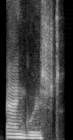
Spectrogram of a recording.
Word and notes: anguished: Indian

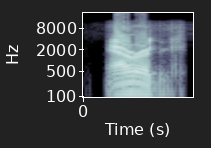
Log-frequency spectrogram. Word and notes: areg: American English

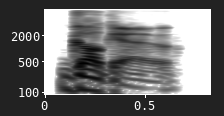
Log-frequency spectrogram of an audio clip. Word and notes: à gogo: British English

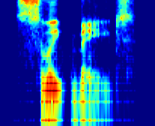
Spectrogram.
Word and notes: sweetmeat: British English

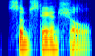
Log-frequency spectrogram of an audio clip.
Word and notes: substantial: American English

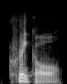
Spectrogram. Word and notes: crinkle: American English

